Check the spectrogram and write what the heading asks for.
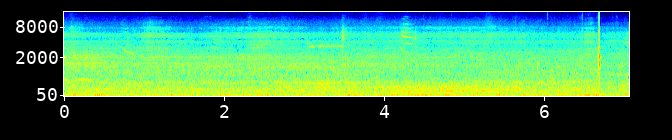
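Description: Steady low background rumble, with a few faint, short, high bird chirps in the middle and one sharp click near the end.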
